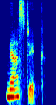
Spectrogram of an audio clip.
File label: "nastic", Indian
